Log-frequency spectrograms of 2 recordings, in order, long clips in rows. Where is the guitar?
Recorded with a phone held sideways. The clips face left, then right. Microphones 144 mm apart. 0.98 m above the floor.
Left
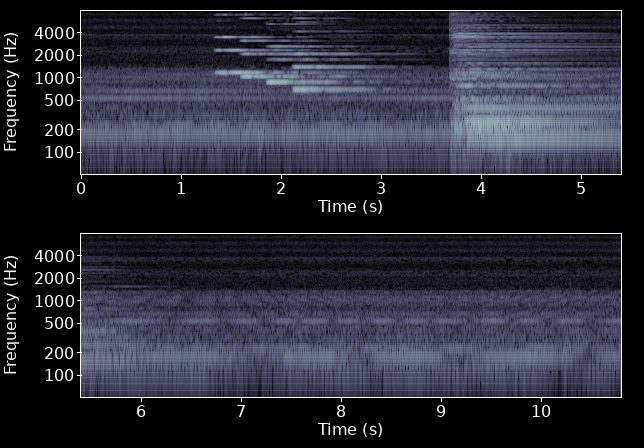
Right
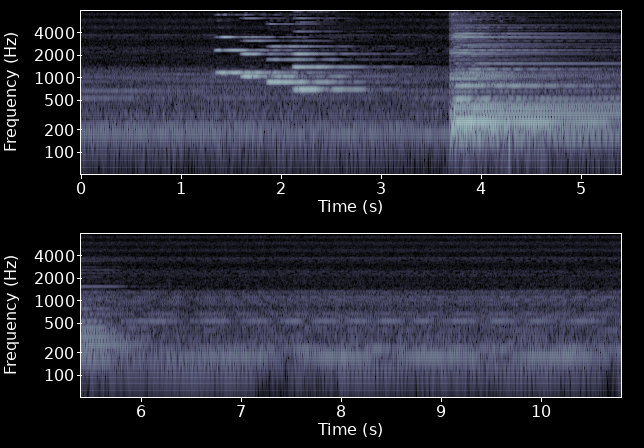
55° right (ahead or behind), 2.5 m.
